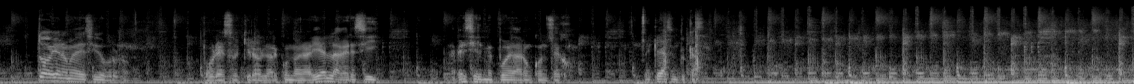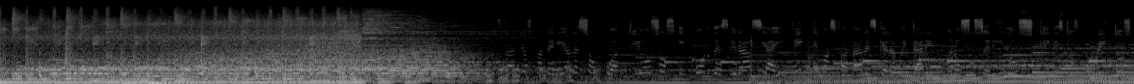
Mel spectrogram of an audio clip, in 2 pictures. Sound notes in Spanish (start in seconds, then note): 16.5 Voz en la televisión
